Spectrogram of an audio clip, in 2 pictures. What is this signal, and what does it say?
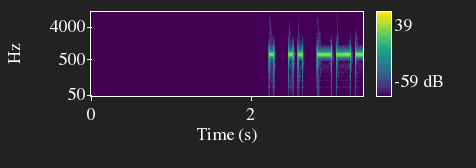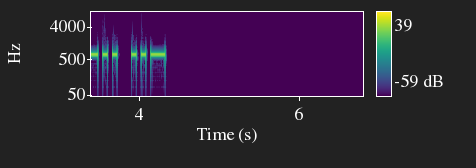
Morse code, heard as a keyed tone, about 20 wpm, 700 Hz. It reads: EI8U
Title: DXCC-100 Call Signs - 4 Characters - Repeated 2x - 20wpm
